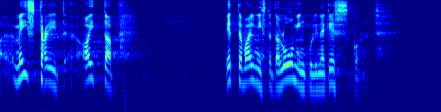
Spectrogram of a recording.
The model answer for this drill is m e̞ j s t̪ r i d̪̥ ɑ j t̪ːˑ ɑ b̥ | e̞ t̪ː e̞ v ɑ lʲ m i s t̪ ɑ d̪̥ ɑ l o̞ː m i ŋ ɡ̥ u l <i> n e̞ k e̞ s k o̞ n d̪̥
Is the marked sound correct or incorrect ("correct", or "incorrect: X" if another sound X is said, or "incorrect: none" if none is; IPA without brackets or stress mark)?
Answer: correct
